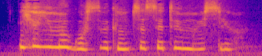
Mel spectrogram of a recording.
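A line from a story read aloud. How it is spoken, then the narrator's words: Sobbing. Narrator (Russian): рыдала Аделаида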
